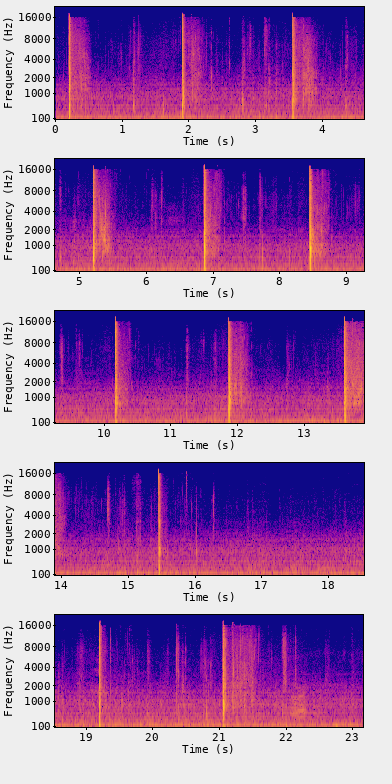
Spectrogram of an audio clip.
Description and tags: pig head hammer wet
hammer, caved, pig, skull, head, bash, has, after, rainand, field-recording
